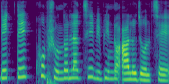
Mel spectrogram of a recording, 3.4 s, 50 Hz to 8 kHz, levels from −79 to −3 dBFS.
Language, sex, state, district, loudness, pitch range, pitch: Bengali, female, West Bengal, Malda, -19 LUFS, 225-300 Hz, 265 Hz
